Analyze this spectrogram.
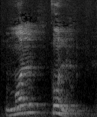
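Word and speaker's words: ملكٌ: But the word that we will be using here is Mulkun, and it's pronounced as with two dhammas at the end, Mulkun. The meaning of when we stop, we say Mulk.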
